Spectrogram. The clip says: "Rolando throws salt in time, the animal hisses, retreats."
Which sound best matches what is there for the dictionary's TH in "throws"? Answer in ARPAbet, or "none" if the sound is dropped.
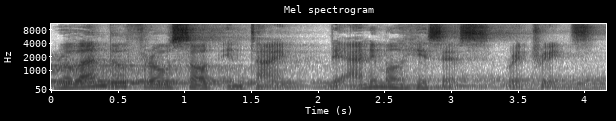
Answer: F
